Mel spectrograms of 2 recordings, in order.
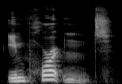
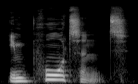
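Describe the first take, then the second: First: An American accent with the t swallowed. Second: A British accent with a clear t sound. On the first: "미국식으로는 아까 말씀드린 뭔가 응 이런 먹는 발음인" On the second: "영국식으로는 T 발음을 살려가지고"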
